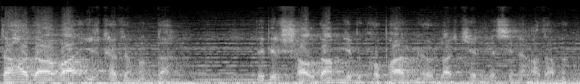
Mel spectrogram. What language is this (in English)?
Turkish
